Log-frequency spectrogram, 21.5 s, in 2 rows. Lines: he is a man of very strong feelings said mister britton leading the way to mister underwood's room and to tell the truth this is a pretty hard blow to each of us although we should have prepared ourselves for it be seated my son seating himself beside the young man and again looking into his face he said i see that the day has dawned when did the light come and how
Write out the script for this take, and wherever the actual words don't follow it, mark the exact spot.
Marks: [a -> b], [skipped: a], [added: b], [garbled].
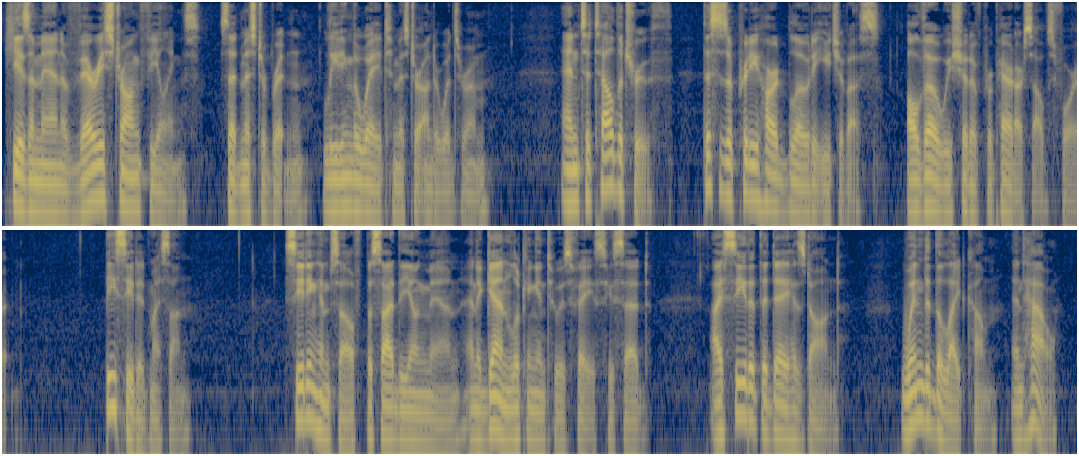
he is a man of very strong feelings said mister britton leading the way to mister underwood's room and to tell the truth this is a pretty hard blow to each of us although we should have prepared ourselves for it be seated my son seating himself beside the young man and again looking into his face he said i see that the day has dawned when did the light come and how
